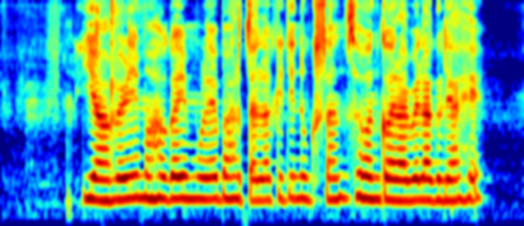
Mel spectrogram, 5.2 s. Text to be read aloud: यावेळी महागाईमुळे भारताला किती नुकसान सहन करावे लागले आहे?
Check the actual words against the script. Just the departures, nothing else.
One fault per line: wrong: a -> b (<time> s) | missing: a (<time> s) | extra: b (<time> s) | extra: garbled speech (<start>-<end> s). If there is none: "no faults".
no faults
